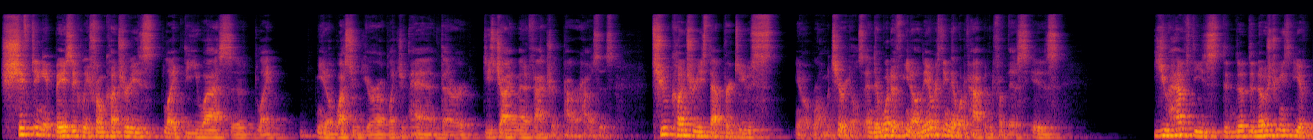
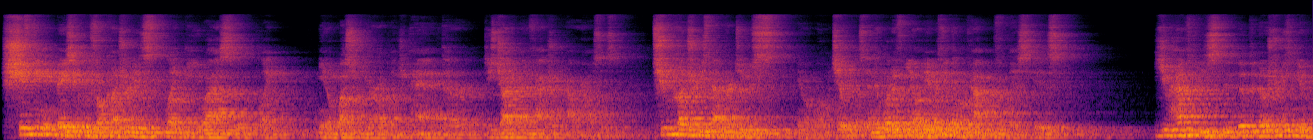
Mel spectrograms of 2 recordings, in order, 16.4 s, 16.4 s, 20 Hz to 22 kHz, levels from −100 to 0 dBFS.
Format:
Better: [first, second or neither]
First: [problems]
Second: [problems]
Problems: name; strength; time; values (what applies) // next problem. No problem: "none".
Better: first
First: room echo; slight; dies away in 0.5 s // off-mic speech; somewhat distant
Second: room echo; strong; dies away in 2.2 s // off-mic speech; far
